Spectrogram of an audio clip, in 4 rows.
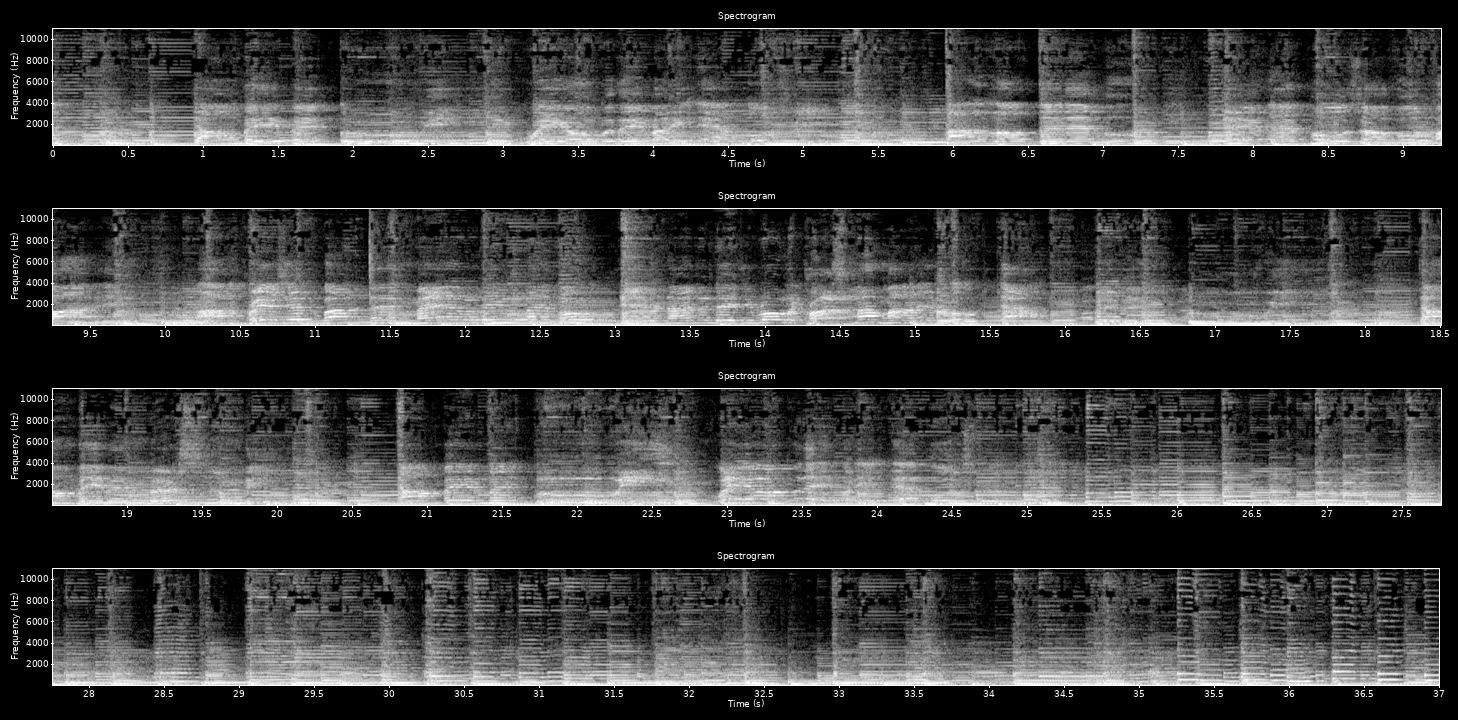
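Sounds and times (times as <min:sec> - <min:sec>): blues guitars playing: 0:00.0 - 0:37.0.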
